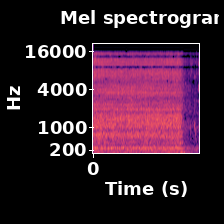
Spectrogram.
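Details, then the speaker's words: Beko WMB61431W washing machine found abandoned on the kerb, test on short wash, 1400 spin: steady rushing hiss of water filling via the pre-wash side for almost two seconds, then cleanly cuts off; normal fill. "Water's on. Ooh, we're off. It's taking some on the pre-wash side."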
